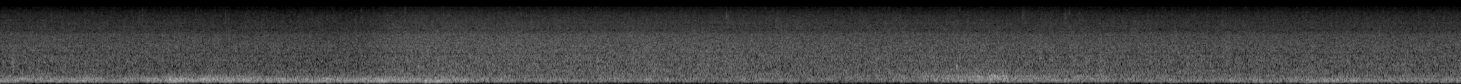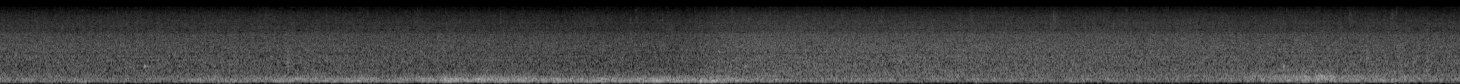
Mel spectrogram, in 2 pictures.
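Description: Steady rain with low rolls of thunder swelling up four times, each lasting a few seconds.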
